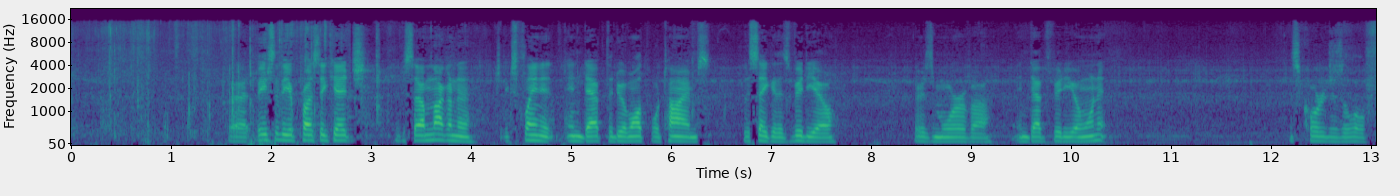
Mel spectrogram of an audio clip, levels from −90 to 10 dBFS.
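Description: No technical faults can be heard anywhere in this clip.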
